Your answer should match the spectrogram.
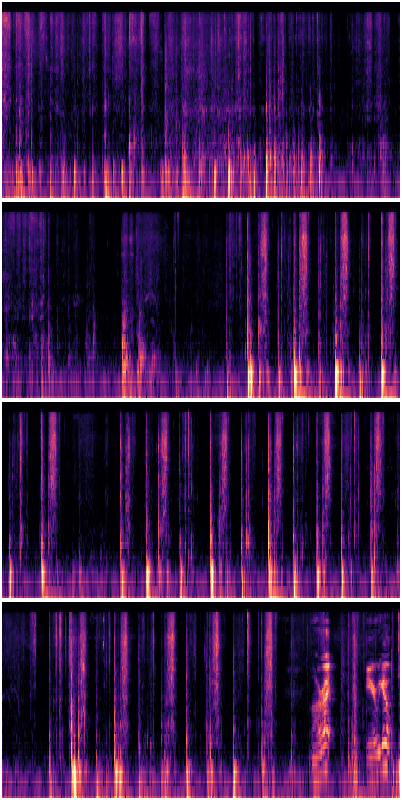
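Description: Cardboard boxes being handled: the flaps of a cardboard card case are worked open with some rustling, then sealed hobby boxes of trading cards are lifted out and set down in a stack. From about a third of the way in there is a quick, irregular run of cardboard knocks and thuds.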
